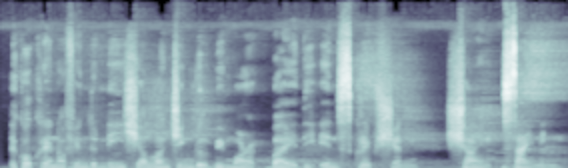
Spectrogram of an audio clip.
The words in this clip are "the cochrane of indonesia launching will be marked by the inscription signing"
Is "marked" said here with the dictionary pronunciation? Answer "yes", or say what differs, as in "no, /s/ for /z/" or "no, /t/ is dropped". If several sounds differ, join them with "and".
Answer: yes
